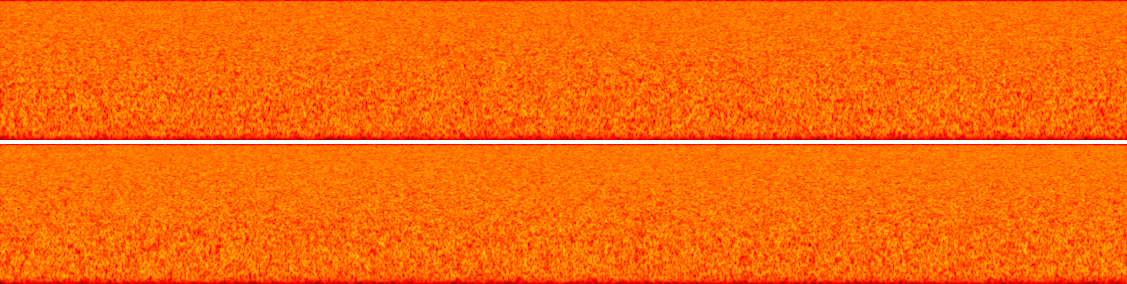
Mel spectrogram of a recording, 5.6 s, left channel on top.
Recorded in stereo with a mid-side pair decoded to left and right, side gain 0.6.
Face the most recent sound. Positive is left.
No sound to turn to.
